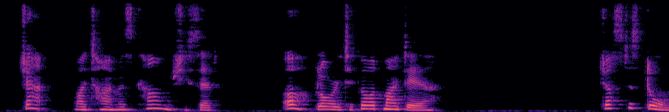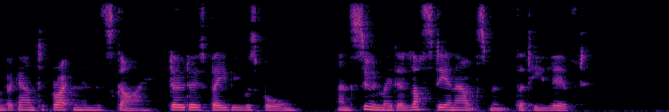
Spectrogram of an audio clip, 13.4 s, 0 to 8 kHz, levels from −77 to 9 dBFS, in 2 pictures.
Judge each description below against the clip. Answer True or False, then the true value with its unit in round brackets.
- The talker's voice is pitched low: False (175 Hz)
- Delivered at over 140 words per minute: True (155 wpm)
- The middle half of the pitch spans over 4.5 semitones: False (4.0 semitones)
